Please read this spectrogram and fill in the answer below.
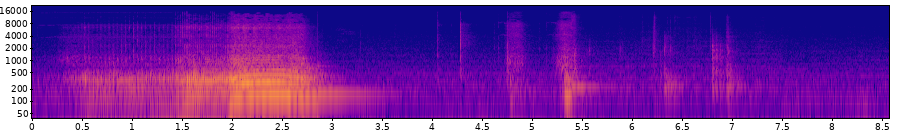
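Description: Cordless drill motor running as a twist bit bores through a plastic junction box, its pitch rising as it speeds up and falling as it winds down to a stop about three seconds in. A few sharp clicks and knocks follow.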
